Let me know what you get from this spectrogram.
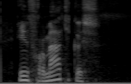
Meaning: computer scientist
- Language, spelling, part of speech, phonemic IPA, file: Dutch, informaticus, noun, /ˌɪɱfɔrˈmatiˌkʏs/, Nl-informaticus.ogg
